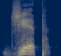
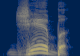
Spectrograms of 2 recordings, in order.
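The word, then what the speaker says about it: gyp: I've been saying jib with a B instead of pronouncing the P.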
